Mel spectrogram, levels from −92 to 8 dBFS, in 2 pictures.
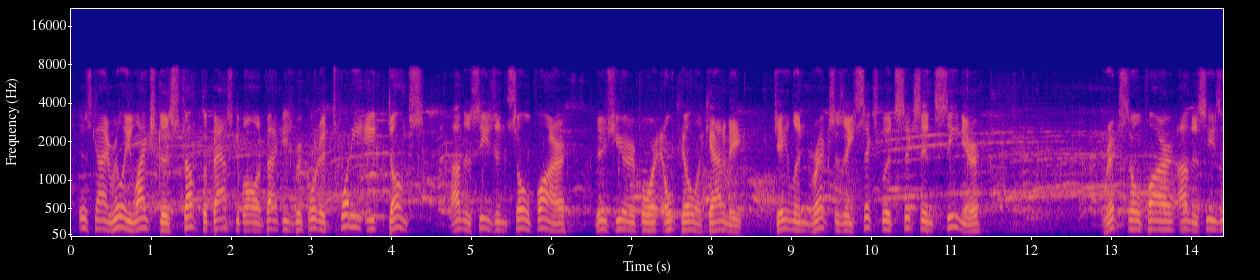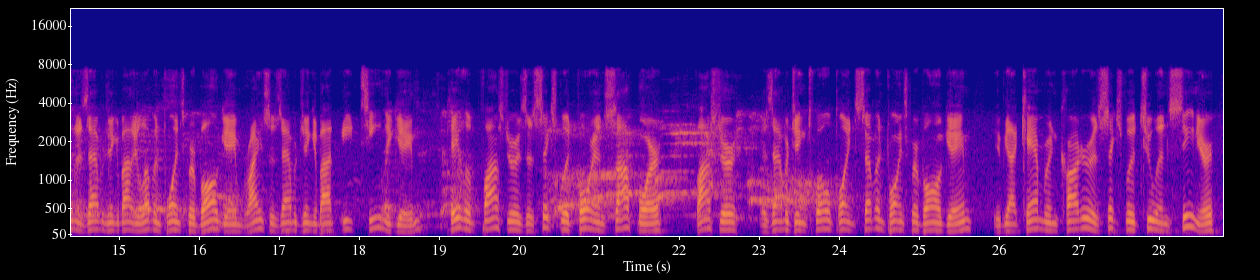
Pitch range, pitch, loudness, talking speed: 130-160 Hz, 140 Hz, -25 LUFS, 150 wpm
